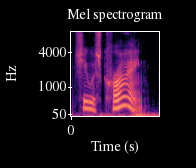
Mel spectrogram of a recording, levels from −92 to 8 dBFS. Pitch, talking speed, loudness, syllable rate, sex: 220 Hz, 165 wpm, -17 LUFS, 3.2 syllables/s, female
